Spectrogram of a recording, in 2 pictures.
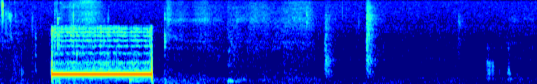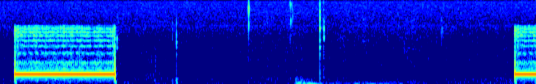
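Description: Ringing tone of an outgoing Messenger call: three steady, even electronic tones about one second long, spaced roughly five seconds apart, the last one cut off, with near-silence between them.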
